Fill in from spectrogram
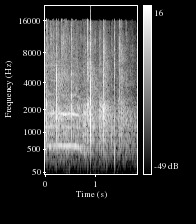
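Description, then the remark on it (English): A church audience claps together in praise to God for a donated grill that has arrived, a dense patter of many hands for about two seconds at a steady, moderate level, with a thin whistle-like tone in the first moments. “Let's give God a little hand clap of praise for that.”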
